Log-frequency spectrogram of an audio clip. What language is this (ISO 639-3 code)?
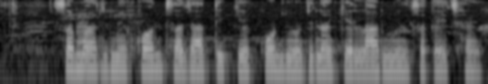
mai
